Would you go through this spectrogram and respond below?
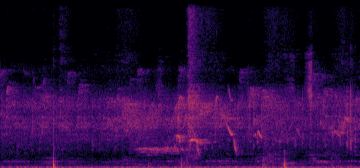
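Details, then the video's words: Several birds chirp faintly in a village in the morning, thin high notes and short twitters over a steady ambient hiss and a few soft knocks. "Morning 🌅 village sound of birds"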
